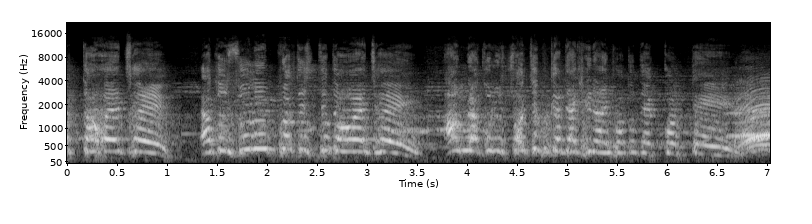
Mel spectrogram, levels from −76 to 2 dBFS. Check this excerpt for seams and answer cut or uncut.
cut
